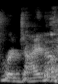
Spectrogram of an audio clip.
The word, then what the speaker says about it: Regina: So but it's pronounced Regina. – It's called Regina. Okay.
